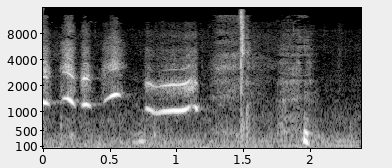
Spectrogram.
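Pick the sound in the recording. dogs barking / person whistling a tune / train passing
person whistling a tune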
